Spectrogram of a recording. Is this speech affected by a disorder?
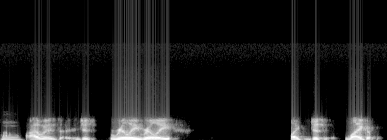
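Yes: stuttering; stuttering since around age five, group therapy at school, private therapist in Birmingham, therapy five to 18; still stutters; here repeated sounds, repeated words.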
